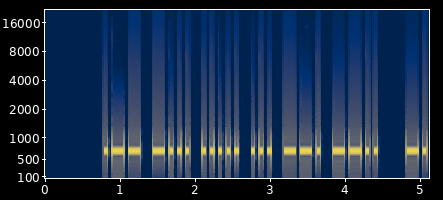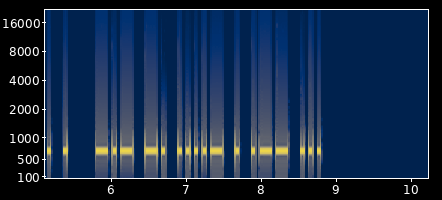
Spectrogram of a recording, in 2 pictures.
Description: Morse code, heard as a keyed tone, about 21 wpm, 700 Hz. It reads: WB5SGZ DE KN4EWS
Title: USA Callsign DE Callsign 22wpm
